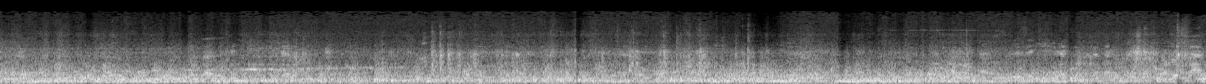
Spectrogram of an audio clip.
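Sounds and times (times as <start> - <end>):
train wheels rumbling on rails: 0.0 - 12.0
wheels clicking over rail joints: 0.0 - 12.0.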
